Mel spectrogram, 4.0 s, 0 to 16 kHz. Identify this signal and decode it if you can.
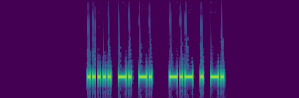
Morse code, heard as a keyed tone, about 34 wpm, 690 Hz. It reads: 5NN KEN
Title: Ontario QSO Party Exchange 35wpm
